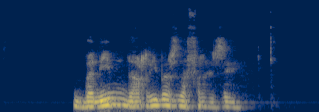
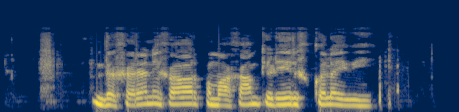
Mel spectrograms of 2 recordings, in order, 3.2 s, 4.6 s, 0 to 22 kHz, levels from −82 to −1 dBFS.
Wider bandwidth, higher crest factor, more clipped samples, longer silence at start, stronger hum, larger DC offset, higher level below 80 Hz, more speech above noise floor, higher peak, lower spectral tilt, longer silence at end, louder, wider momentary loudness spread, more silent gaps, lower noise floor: first, 15 kHz vs 7.8 kHz; first, 20 dB vs 14 dB; neither; first, 0.75 s vs 0.4 s; neither; neither; second, -62 dBFS vs -54 dBFS; first, 58 dB vs 48 dB; second, -6 dBFS vs 0 dBFS; about the same, -8 dB/octave vs -7 dB/octave; about the same, 0.8 s vs 0.9 s; second, -24 LUFS vs -13 LUFS; second, 14 LU vs 18 LU; neither; first, -81 dBFS vs -59 dBFS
